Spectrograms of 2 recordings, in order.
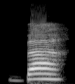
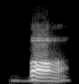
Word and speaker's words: بَ: Ba with a fatha, we pronounce it Ba, Ba, Ba. So the first thing to notice, one, it's a light letter. It sounds very light. Okay, as opposed to if I said Ba, which would be heavy, and that would be incorrect.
